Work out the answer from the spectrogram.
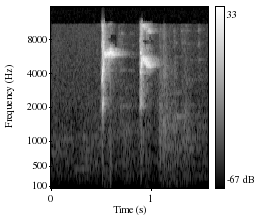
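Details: Two shrill whistled chirps, about a third of a second apart, from a caged rosy-faced lovebird kept with four others beside a window.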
